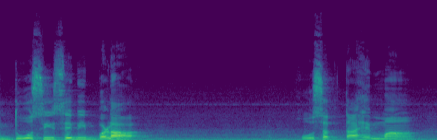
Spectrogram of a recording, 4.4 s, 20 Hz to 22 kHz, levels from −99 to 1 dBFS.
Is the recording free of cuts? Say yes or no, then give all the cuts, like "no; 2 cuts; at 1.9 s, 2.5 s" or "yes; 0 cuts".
yes; 0 cuts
